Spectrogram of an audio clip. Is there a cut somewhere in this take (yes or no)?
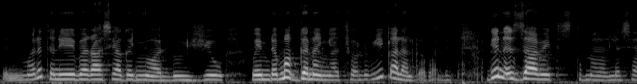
no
